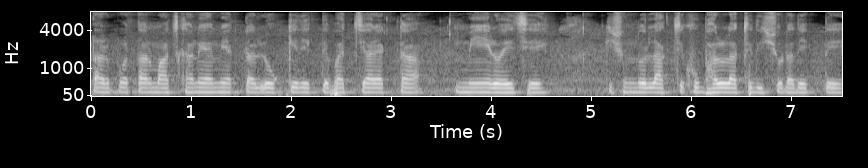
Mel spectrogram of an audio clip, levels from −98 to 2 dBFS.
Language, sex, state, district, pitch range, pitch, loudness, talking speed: Bengali, male, West Bengal, Kolkata, 150-160 Hz, 155 Hz, -17 LUFS, 160 wpm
